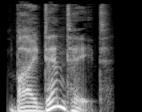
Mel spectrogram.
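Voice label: "bidentate", English, British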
